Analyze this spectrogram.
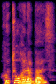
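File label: French, return base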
